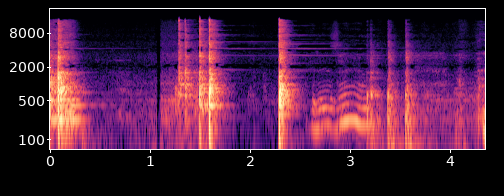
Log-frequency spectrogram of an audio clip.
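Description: Chrome recessed toilet paper holder handled and pushed into a hole cut in drywall: several sharp metal knocks and clinks with a short ring, one at the start, a close pair about a second and a half in, and another just past two seconds.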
